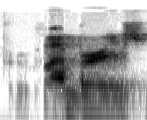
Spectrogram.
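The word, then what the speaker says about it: Club Brugge: Club Bruges, yeah.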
